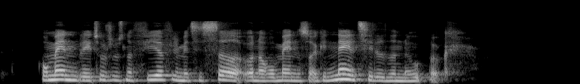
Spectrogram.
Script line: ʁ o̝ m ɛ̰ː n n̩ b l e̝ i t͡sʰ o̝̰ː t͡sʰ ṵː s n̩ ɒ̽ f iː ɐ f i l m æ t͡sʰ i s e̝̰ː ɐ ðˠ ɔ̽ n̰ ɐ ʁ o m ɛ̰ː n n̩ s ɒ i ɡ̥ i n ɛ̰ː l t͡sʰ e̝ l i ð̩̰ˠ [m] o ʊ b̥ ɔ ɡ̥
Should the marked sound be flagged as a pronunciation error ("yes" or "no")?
yes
